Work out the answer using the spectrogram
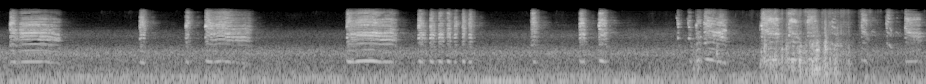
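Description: Helmeted guineafowl give harsh, grating alarm calls in loud, irregular bursts while fleeing a hawk.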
